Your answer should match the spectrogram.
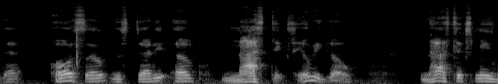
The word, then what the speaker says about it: gnostic: gnostics means to know the g is silent okay when you have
